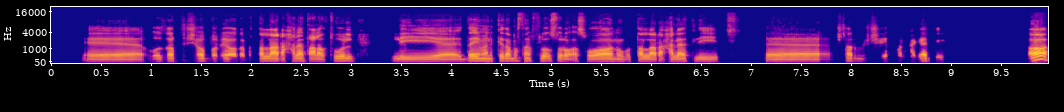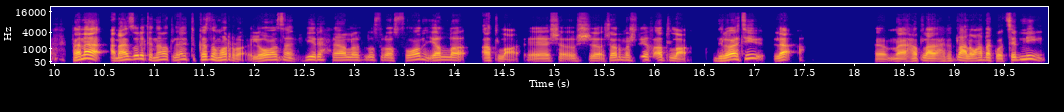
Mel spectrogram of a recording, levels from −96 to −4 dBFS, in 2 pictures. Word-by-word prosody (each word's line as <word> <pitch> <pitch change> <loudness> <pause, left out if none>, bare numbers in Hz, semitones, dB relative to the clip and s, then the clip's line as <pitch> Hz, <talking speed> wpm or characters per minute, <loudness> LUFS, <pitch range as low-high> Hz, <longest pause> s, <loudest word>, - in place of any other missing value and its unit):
آآ 95 -1 -6
وزارة 105 +3 -5
الشباب 475 - -4
والرياضة - - -2
بتطلّع 115 - +2
رحلات 115 +2 -2
على 105 - +2
طول 120 -1 -5 0.4
ل 100 -1 -3
دايمًا 115 +3 -1
كده - - -1
مثلًا - - -8
في - - -25
الأقصر - - -4
وأسوان 105 +1 +1
وبتطلّع 105 +1 -2
رحلات 105 +1 -3
ل 95 -1 -10 0.5
آآ 95 -1 -3
شرم 120 -2 -7
الشيخ 405 - -15
والحاجات 480 -1 -4
دي. 335 0 -20 0.8
آه، - - +12 0.2
فأنا 365 0 +10
أنا - - +3
عايز 185 - +3
أقول 215 - +3
لِك 205 - -7
إن 150 - -7
أنا 185 - 0
طلِعت 185 +1 -7
كذا 175 +1 0
مرّة، 165 +4 -1
اللي - - -3
هو 160 - +4
مثلًا 170 - -4
في 175 +3 -2
رحلة 160 -3 -3
يالّا 150 - +3
نروح 155 -1 -3
الأقصر 160 -3 -12
وأسوان 155 +7 -2
يالّا 150 0 +2 0.2
أطلع 135 0 -2
آآ 115 +1 -3
ش - - -5
ش 115 +3 -1
شرم 150 +1 -3
الشيخ 135 - -6
أطلع. - - 0 0.2
دلوقتي 190 - +4
لأ، 345 +3 +5 0.8
ما 105 +2 -1
هاطلع 125 -3 +3
هتطلع 125 +1 +2
لوحدك 125 +5 +1
وتسيبني؟! 190 +6 -3
120 Hz, 175 wpm, -23 LUFS, 105-170 Hz, 0.8 s, آه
